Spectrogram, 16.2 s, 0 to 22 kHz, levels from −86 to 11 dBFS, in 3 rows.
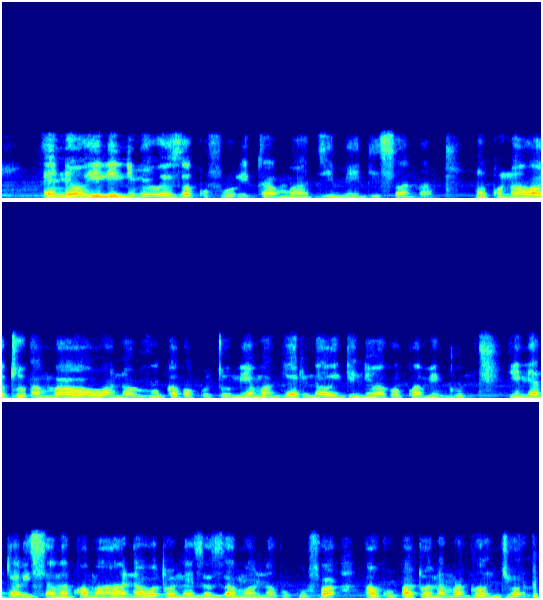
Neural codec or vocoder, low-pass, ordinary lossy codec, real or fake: codec, 44.1 kHz, 2.6 kbps, SNAC; 7.2 kHz; Opus, 32 kbps; fake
